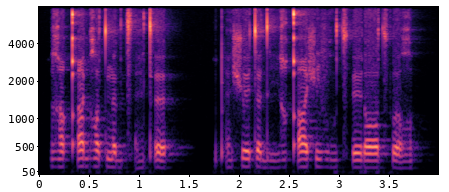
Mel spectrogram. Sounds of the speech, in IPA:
ʁ e qʼ e ɡ ʁ ɔ t ŋ œ ɡ t͡sʼ æ̤ tʼ œ | pʼ æ̤ ʃ ø t œ dʱ i̤ ʁ qʼ æ ʃ i v ɔ̤ t͡sʼ ø ɾ ɔ t͡sʼ o ʁ

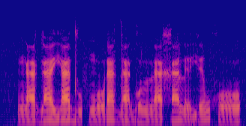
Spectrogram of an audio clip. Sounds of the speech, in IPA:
ŋ æ˨˦ ɡ æ˦˥ j æ˦˥ d u˨˩˦ f ŋ o˨˩˦ ɾ æ˨˦ d æ˨˦ ɡ o˦˥ lː æ˨˦ x æ˦˥ l e˩ j e˨˦ w x o˨˩˦

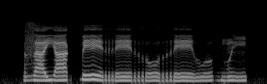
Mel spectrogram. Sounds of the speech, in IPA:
z a˦ j a˦ k͡p eː˦˨ r eː˨ r o˨ r eː˨ β ʊ˦ ɡʷ ĩ˦

